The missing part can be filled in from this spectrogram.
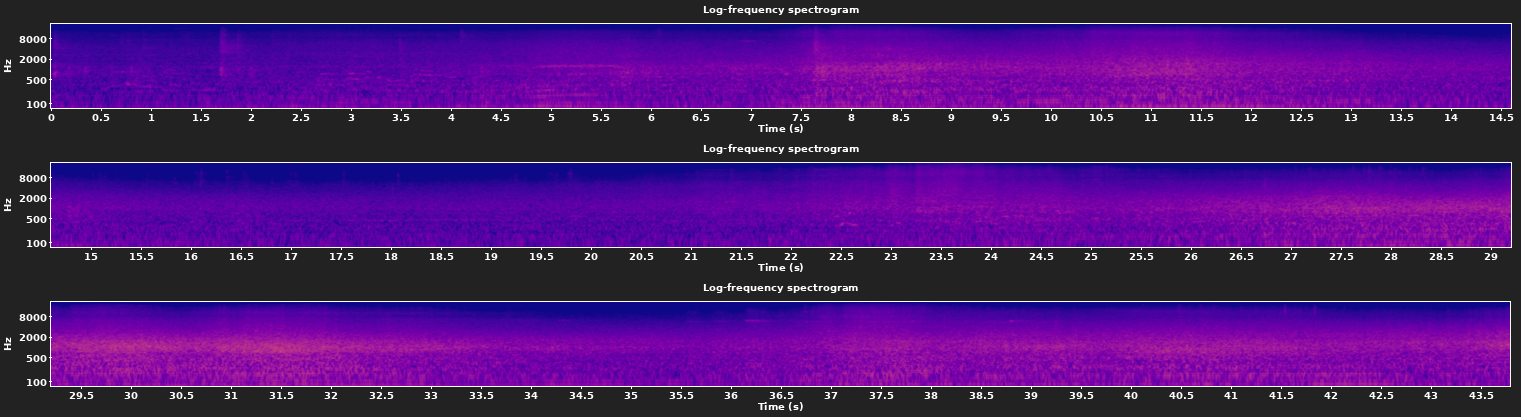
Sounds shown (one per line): motorcycle engine idling
people talking
motorcycle
car engine accelerating
car
car wheels rolling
